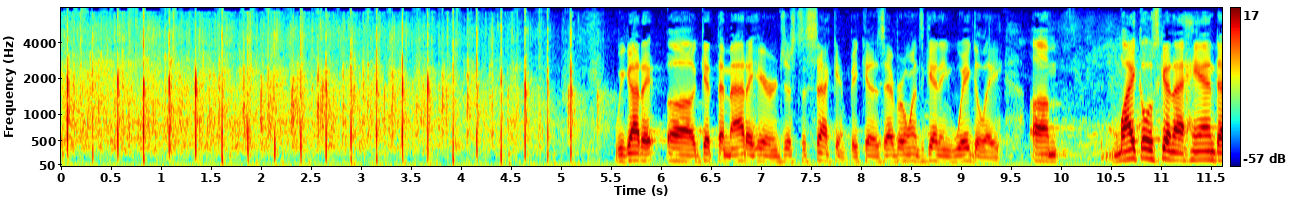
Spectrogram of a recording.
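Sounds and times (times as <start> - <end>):
crowd applauding: 0.0 - 5.5
speech: 5.6 - 11.6.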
